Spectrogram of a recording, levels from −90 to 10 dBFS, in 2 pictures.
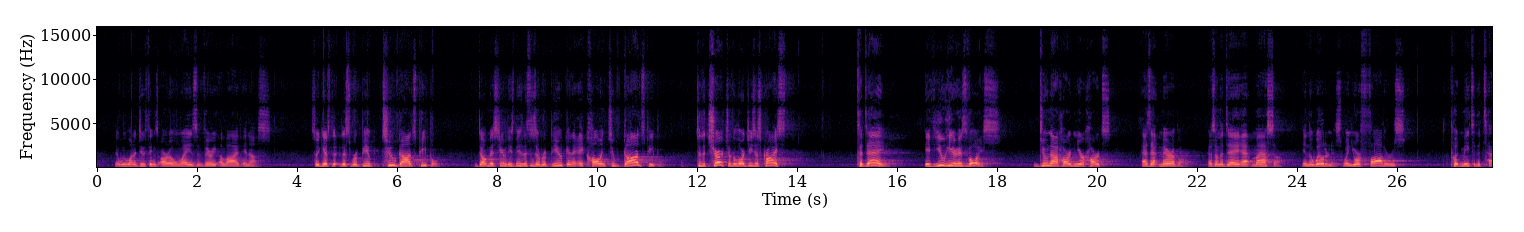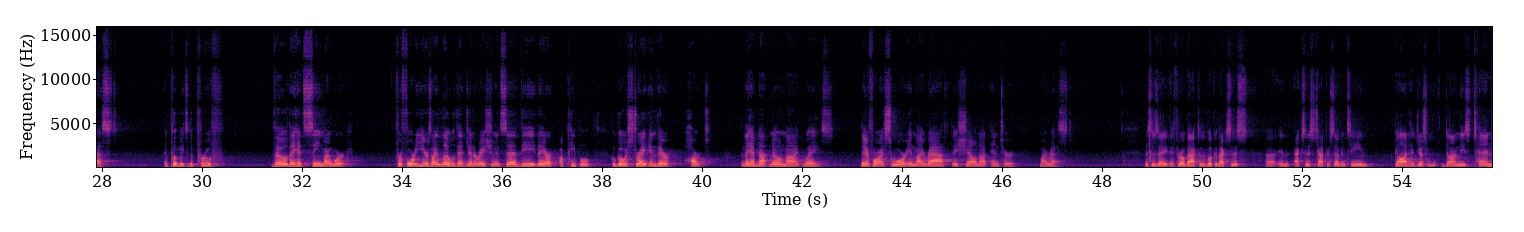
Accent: American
